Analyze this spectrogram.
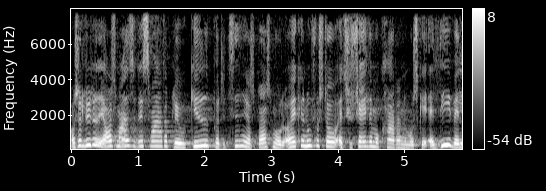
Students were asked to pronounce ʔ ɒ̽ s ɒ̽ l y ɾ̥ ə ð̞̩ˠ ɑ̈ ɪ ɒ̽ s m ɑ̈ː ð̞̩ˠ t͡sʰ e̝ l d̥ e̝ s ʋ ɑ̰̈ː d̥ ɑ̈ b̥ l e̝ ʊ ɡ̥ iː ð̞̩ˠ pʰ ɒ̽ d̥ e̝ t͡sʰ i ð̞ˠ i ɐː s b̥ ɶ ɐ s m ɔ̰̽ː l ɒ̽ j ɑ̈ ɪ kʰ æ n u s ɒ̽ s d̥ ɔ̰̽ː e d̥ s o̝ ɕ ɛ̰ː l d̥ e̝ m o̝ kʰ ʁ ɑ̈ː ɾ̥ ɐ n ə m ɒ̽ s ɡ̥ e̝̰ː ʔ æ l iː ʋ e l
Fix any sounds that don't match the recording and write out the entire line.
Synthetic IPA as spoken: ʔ ɒ̽ s ɒ̽ l y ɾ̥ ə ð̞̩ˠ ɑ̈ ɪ ɒ̽ s m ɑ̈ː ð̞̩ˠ t͡sʰ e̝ l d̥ e̝ s ʋ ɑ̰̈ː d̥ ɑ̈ b̥ l e̝ ʊ ɡ̥ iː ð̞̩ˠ pʰ ɒ̽ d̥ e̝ t͡sʰ i ð̞ˠ i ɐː s b̥ ɶ ɐ s m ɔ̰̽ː l ɒ̽ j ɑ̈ ɪ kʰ æ n u f ɒ̽ s d̥ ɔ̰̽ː æ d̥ s o̝ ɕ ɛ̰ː l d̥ e̝ m o̝ kʰ ʁ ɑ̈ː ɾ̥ ɐ n ə m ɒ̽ s ɡ̥ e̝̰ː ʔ æ l iː ʋ e l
